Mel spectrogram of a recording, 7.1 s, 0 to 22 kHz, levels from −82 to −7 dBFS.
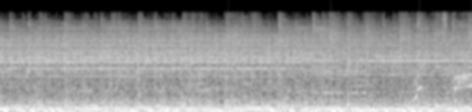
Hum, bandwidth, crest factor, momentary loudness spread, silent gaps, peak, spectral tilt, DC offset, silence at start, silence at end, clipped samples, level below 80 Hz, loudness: none; 14.5 kHz; 8 dB; 1 LU; none; 0 dBFS; -4 dB/octave; under 0.1%; 0 s; 0 s; under 0.1%; -14 dBFS; -9 LUFS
